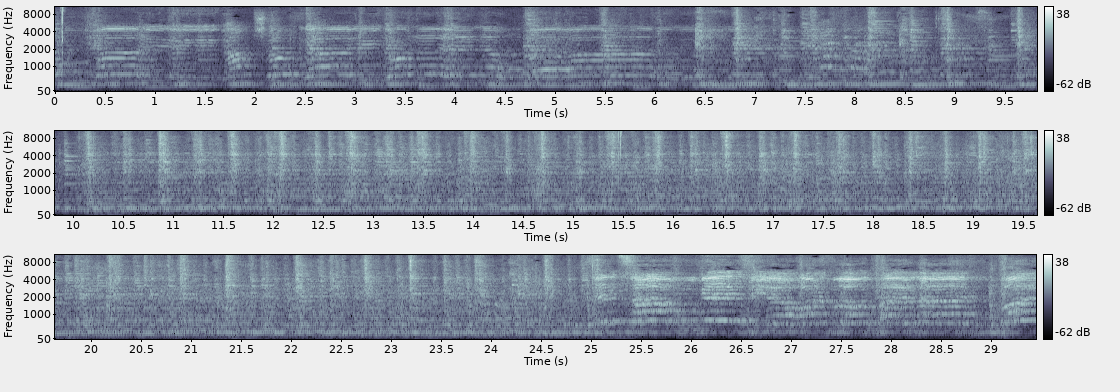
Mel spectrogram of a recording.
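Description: Young ensemble singing a Georgian folk song together, accompanied by strummed acoustic guitars, smaller plucked lutes and hand drums. About ten seconds in the voices drop back for a denser, evenly pulsed strummed passage, and the singing comes back strongly near the end.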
